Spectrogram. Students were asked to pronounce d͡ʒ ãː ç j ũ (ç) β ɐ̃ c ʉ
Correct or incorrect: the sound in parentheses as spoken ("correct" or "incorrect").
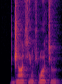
correct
